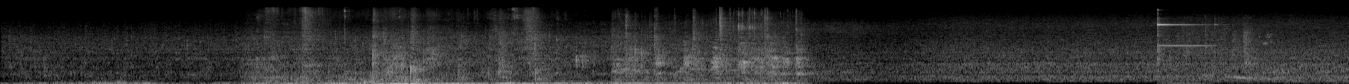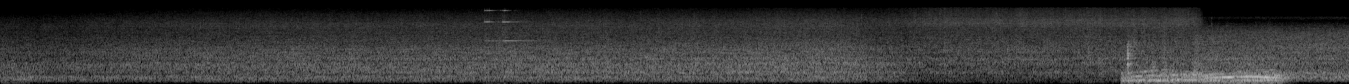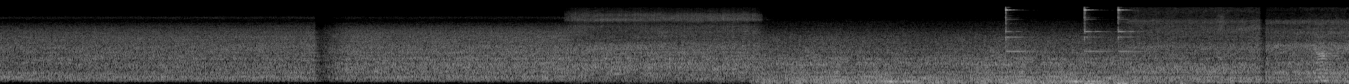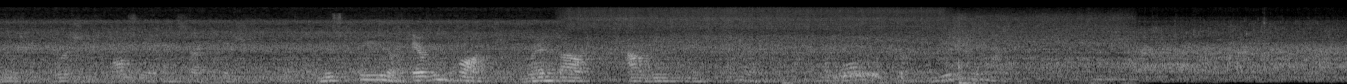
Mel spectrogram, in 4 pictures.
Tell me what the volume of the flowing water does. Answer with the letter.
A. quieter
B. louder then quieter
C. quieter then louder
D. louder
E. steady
D.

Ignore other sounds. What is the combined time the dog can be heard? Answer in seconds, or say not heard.
6 s.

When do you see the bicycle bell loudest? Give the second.
12 s.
